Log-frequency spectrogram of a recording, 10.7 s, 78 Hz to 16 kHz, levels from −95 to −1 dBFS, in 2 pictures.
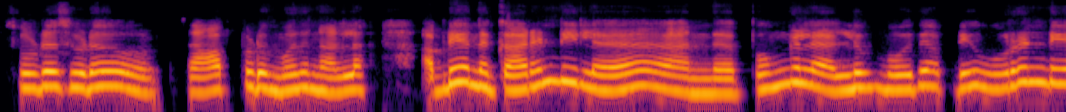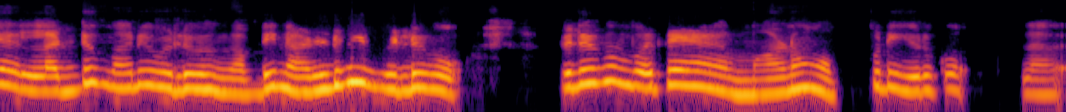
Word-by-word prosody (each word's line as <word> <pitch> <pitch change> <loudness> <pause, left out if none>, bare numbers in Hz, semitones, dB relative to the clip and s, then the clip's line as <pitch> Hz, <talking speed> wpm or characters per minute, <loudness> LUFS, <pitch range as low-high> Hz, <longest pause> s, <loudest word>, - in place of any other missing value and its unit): சுட, 250 +1 0
சுட 255 0 +2 0.5
சாப்புடும்போது, 230 +2 0
நல்லா 220 +3 0 0.3
அப்டியே 310 +11 +3
அந்த 265 -3 +2
கரண்டில, 280 +3 +1 0.5
அந்த 195 0 -2 0.2
பொங்கல் 285 +3 +1
அள்ளும்போது 235 +2 0
அப்டியே 250 +3 -3
உருண்டையா 310 +1 +1 0.2
லட்டு 215 +9 0
மாரி 255 +3 -2
விழுகும்ங்க 230 -5 +1
அப்டியே 245 +7 0
நழுவி 255 +10 +4
விழுகும் 230 -4 0 0.5
விழுகும்போதே, 295 -2 +2 0.4
மனம் 220 +5 0
அப்படி 260 +5 -7
இருக்கும்! 225 +1 -7 0.3
ல - - -10
250 Hz, 130 wpm, -22 LUFS, 225-280 Hz, 0.5 s, நழுவி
